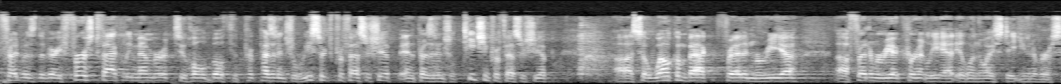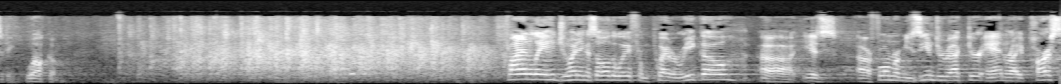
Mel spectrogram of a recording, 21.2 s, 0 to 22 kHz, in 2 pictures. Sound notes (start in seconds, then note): 14.0 applause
